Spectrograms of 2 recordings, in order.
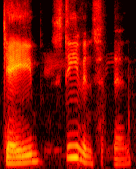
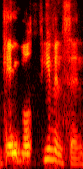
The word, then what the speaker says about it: Gable Stevenson: And then you have a setup for Gabe Stevenson, who've y'all been talking about. Mm-hmm. Gable Stevenson. I said the name wrong.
